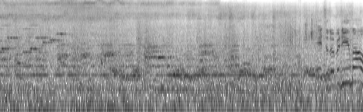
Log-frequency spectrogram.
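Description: Loud pop music plays from loudspeakers.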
